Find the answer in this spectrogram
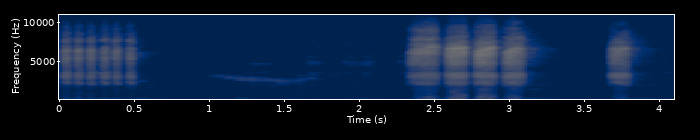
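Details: Pied triller, called kapas tembak, in rapid ngebren style for tutoring other songbirds: a quick burst of five high notes, a faint thin whistle, then a second buzzy trill of about five pulses and one more sharp note.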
